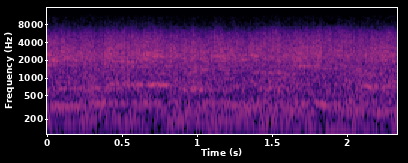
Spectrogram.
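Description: Hardcore punk band playing live, heard as a steady, dense wash of distorted electric guitar.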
